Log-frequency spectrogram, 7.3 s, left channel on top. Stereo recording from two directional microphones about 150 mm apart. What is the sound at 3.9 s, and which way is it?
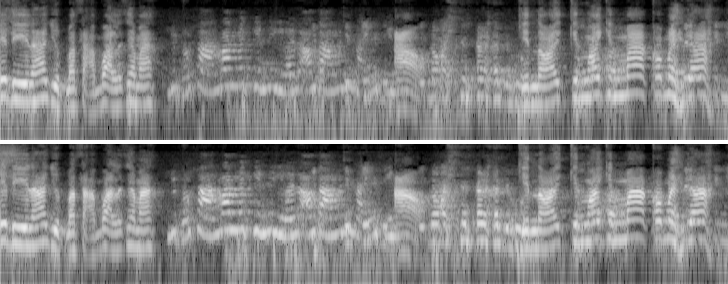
Speech, 20° left (ahead or behind).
